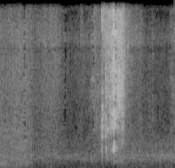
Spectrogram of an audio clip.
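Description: A hairbrush pulled through long hair: one short brushing stroke near the end, with faint rustling before it.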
